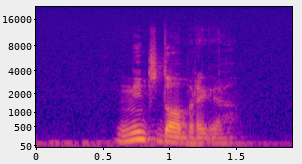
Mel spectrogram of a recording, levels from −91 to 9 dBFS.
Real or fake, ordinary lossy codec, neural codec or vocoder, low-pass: real; none; none; none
